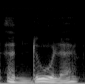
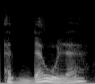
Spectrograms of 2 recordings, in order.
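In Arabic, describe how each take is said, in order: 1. الحركة الأولى هي صوت 'u'. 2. الحركة الأولى هي صوت 'a'. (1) "إذا كانت الدال مضمومة هكذا" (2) "أما إذا كانت الدال مفتوحة"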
